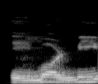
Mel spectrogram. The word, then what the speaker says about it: born: I was born in বর্ন BORN, এখানে আর এর উচ্চারণ হয় না, জন্য বলে বর্ন।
